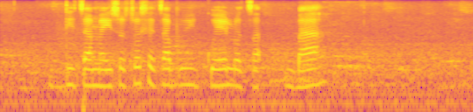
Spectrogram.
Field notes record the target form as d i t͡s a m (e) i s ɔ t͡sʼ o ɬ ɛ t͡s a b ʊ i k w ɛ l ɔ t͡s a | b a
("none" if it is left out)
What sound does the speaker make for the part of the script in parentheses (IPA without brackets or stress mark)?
a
